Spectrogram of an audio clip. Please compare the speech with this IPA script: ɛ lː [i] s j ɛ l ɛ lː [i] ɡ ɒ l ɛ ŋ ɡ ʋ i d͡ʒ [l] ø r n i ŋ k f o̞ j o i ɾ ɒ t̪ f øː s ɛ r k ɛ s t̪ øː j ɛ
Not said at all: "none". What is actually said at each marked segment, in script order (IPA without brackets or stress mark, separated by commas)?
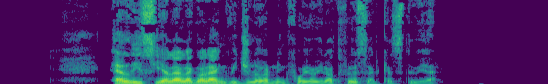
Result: i, ɛ, l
